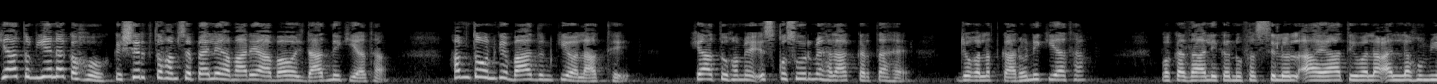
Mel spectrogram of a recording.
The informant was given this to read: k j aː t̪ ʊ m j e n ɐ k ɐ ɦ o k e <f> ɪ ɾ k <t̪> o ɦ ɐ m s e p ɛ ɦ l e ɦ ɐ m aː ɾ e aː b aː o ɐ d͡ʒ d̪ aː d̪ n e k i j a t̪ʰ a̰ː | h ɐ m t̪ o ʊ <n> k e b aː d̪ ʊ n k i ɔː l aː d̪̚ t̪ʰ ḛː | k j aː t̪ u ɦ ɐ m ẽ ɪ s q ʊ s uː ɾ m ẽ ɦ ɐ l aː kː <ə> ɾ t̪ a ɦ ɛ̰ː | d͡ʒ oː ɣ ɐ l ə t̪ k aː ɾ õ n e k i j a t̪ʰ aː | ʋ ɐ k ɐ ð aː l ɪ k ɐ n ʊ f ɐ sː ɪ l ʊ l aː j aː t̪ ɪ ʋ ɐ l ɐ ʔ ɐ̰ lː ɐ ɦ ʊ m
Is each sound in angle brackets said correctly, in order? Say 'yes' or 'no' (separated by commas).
no, yes, yes, no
